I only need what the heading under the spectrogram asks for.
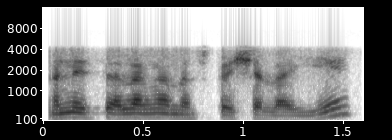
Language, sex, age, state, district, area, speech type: Telugu, male, 60+, Telangana, Hyderabad, rural, conversation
